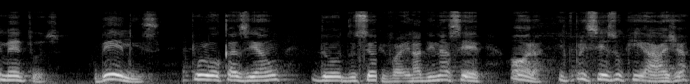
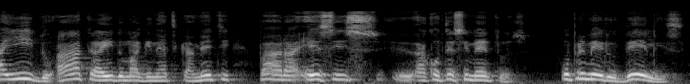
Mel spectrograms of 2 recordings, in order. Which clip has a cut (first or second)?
first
